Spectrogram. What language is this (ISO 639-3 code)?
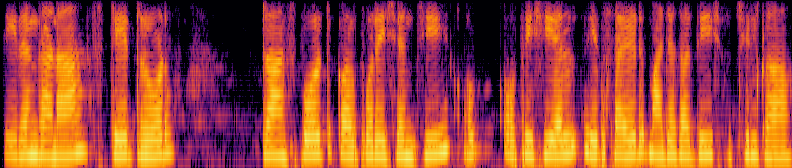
mar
